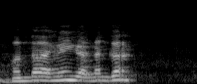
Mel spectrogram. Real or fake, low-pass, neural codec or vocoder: fake; 7.2 kHz; codec, 32 kHz, 1.9 kbps, SNAC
